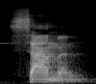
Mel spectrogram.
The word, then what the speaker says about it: salmon: The correct option is B, salmon.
